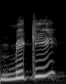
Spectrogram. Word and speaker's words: Mackay: So one thing, they pronounce the Mackay House as Mickey. And the reason why they do that is because in the English transliteration from Hindi, that's how it sounds. It sounds like Mickey.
